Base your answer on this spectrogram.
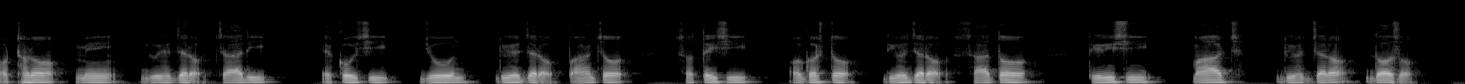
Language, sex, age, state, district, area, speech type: Odia, male, 45-60, Odisha, Jajpur, rural, spontaneous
